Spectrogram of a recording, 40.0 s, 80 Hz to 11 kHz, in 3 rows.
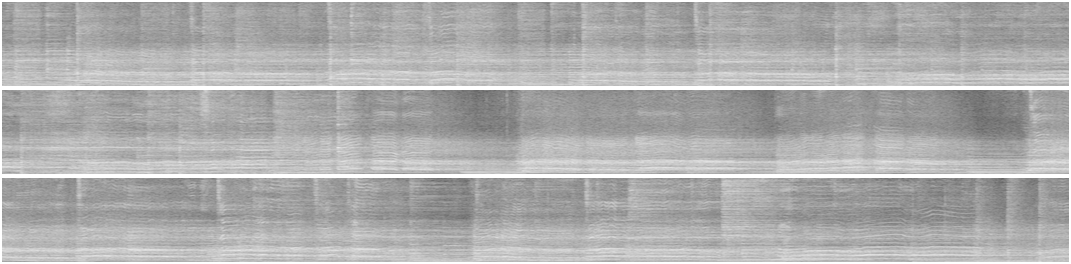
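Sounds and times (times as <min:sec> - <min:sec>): woman singing a pop ballad: 0:00.0 - 0:18.2, 0:33.1 - 0:40.0
keyboard chords: 0:00.0 - 0:40.0.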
